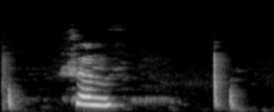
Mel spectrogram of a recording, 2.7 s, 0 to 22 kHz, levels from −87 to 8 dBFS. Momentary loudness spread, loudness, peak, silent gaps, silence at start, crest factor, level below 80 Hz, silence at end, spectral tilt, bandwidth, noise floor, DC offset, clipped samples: 25 LU; -17 LUFS; -2 dBFS; none; 0.1 s; 18 dB; -74 dBFS; 0.4 s; -6 dB/octave; 6.4 kHz; -58 dBFS; under 0.1%; under 0.1%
